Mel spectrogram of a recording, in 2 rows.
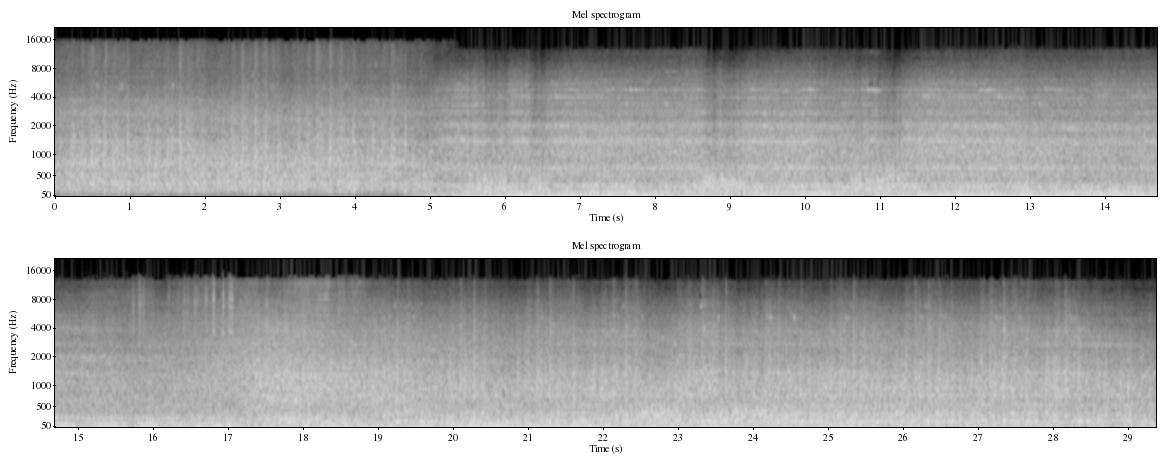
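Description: Seibu 40000 series EMU cars being towed past unpowered in a delivery transfer, steel wheels rolling and clacking over rail joints. The rolling noise grows louder and deeper about five seconds in and stays steady after that.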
